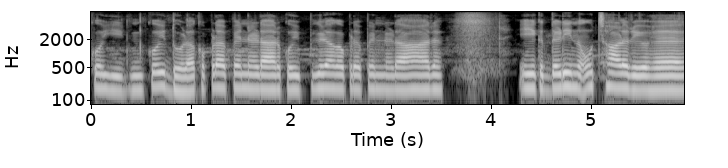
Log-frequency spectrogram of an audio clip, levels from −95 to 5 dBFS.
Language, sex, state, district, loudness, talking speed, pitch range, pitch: Rajasthani, female, Rajasthan, Nagaur, -17 LUFS, 190 wpm, 170-185 Hz, 175 Hz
